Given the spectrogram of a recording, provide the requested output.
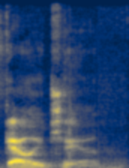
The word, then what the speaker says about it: Galichan: I don't care what you say, his name is pronounced Galichan. Like the rejected anime character that he is.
